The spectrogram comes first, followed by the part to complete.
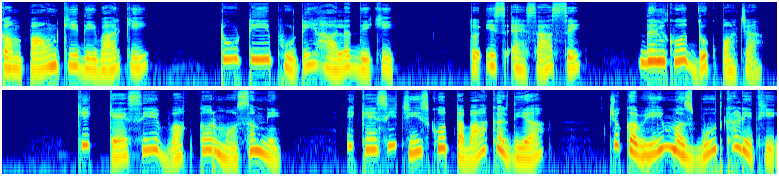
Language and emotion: Urdu, sad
